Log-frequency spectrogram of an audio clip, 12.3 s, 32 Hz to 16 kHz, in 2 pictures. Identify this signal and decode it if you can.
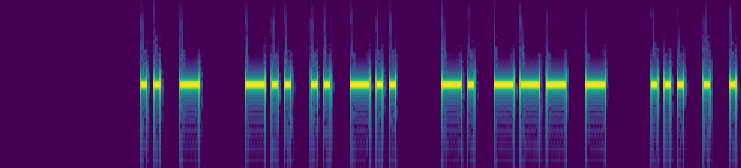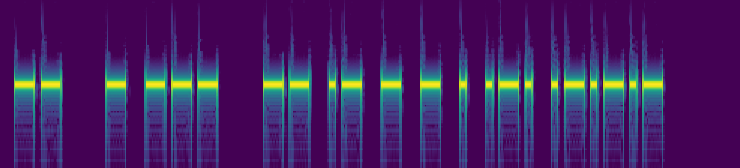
Morse code, heard as a keyed tone, about 22 wpm, 700 Hz. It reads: IT DID NOT SEEM TO MATTER.
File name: practice / 22wpm / Sentences with 4-Word Phrases - 22wpm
